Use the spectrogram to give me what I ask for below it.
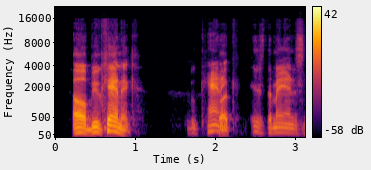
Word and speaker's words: Bukhenik: not it's uh bukinik and he's from Russia oh banic banic is the man's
